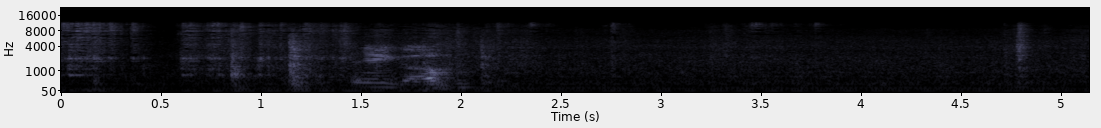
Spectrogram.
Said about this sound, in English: There you go. I open the door and he's like, do I go out? What am I doing here?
